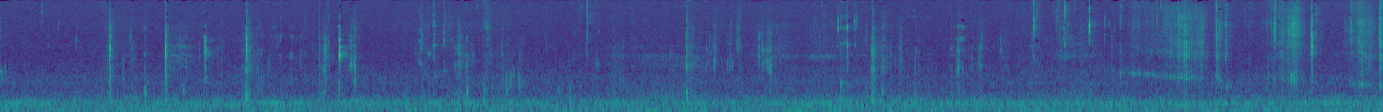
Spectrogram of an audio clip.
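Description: Close-miked chewing of soft, juicy strawberry flesh: scattered wet mouth clicks and squelches, becoming busier near the end.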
